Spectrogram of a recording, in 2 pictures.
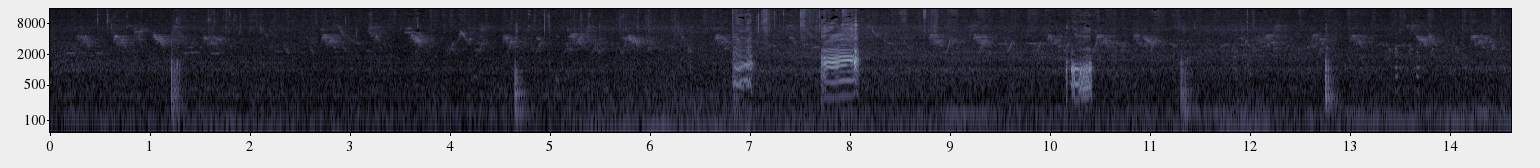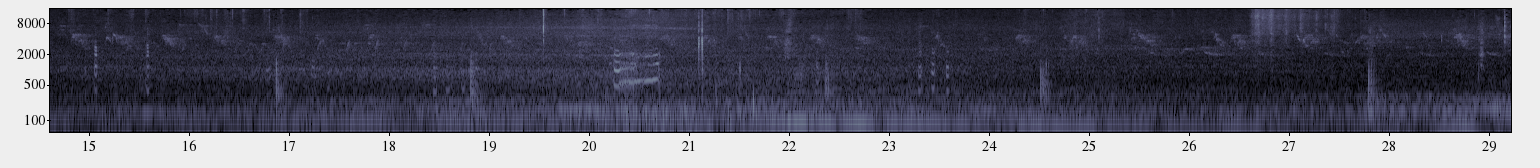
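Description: Chickens clucking now and then, with a longer warbling call about eight seconds in and another about twenty seconds in, over a low rumble that grows louder in the second half.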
